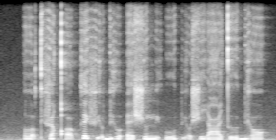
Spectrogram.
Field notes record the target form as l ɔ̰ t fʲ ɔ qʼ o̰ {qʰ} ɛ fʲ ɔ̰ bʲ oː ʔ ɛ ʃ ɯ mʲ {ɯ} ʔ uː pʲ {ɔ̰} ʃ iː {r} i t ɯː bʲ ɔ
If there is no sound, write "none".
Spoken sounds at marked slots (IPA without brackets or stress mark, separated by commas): k, ɯ, ɔ̰, ʕ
